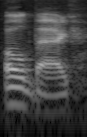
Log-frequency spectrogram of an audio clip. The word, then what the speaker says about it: Oldbag: It's pronounced Oldbag, Your Honor.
